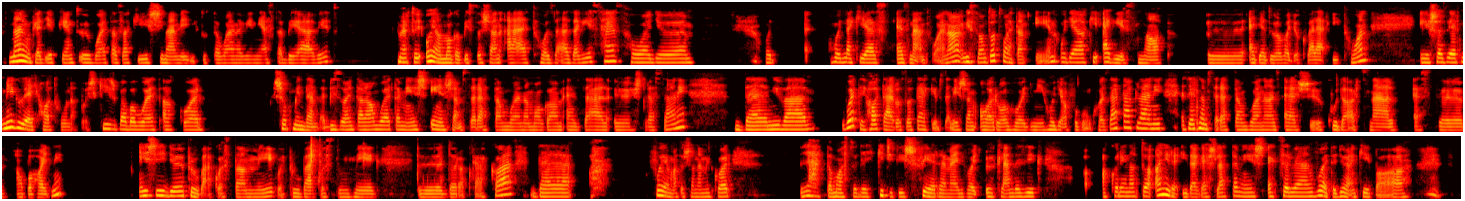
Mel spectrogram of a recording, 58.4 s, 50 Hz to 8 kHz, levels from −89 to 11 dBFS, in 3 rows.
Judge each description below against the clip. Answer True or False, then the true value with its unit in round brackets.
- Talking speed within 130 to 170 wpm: False (120 wpm)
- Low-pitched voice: False (175 Hz)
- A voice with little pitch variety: False (3.5 semitones)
